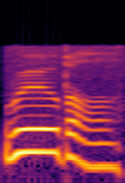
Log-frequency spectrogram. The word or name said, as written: rouble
